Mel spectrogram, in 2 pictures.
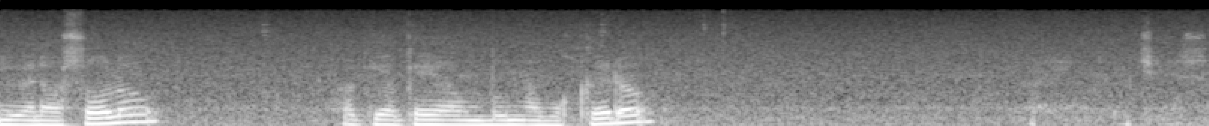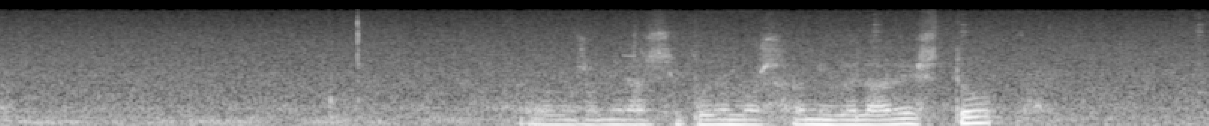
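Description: A young man talks calmly into a microphone, in short bursts.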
